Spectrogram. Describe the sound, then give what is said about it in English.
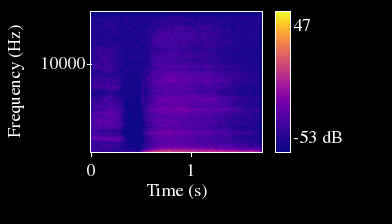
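After a brief near-silence, a loud, heavy breath rushes out, a sustained airy exhale lasting over a second with no speech. “You hear me breathing?”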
